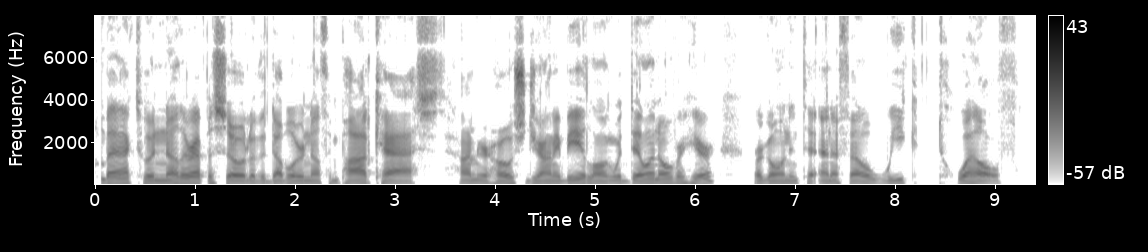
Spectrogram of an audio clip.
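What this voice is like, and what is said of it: Rough, unwell-sounding voice. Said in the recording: “Excuse my voice this week. I'm struggling, battling a cold.”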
